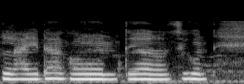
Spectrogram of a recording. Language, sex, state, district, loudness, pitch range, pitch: Chakma, female, Tripura, Unakoti, -11 LUFS, 235-250 Hz, 240 Hz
